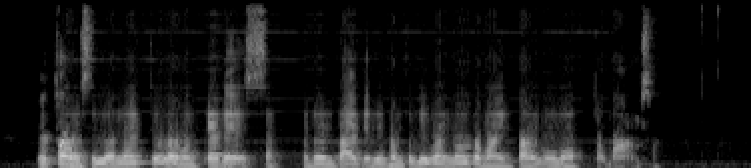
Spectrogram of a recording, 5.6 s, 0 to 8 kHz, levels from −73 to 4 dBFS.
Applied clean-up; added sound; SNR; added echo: neural separator model SepFormer DNS4.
